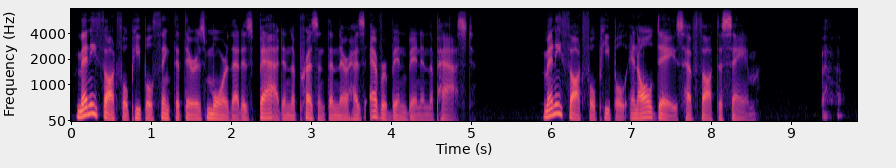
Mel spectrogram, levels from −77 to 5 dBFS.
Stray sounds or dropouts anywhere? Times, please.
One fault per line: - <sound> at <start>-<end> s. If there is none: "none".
- cough at 9.4-9.7 s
